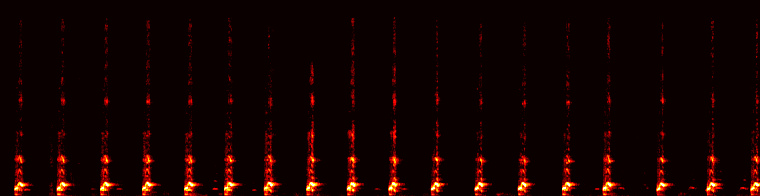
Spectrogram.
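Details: Persistent harsh croaking of a female white-breasted waterhen, around eighteen strong, evenly spaced nasal notes, each ending abruptly, with a quiet background.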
